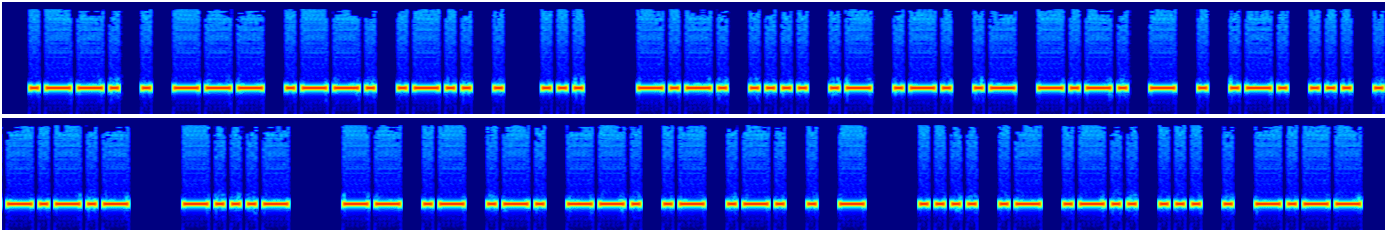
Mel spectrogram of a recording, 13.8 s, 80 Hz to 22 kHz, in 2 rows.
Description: Morse code, heard as a keyed tone, about 30 wpm, 1000 Hz. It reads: PEOPLE S CHARACTERS. <BT> MARGARET HALSEY
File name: qotdfiles / 30wpm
